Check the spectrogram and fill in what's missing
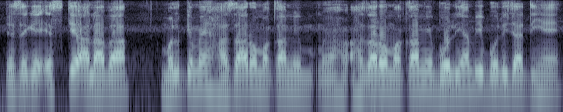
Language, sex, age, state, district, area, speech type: Urdu, male, 18-30, Uttar Pradesh, Saharanpur, urban, spontaneous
